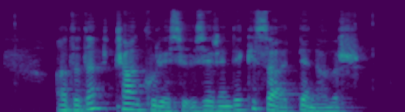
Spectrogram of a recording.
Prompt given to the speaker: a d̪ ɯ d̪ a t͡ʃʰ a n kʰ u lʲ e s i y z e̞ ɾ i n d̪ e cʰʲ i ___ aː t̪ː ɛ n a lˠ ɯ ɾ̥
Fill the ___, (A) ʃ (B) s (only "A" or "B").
B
